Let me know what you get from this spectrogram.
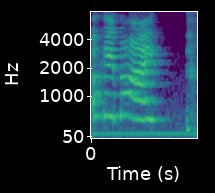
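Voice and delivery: very high, loud imitation of a child; mock-excited high-pitched farewell; excited goodbye. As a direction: chirp a quick goodbye like a kid. Acting out child's abrupt goodbye.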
